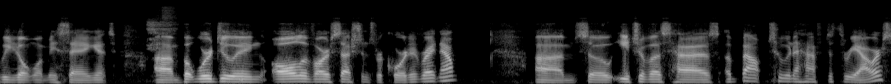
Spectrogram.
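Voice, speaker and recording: A man talks at a moderate pace and medium pitch with ordinary pitch variation. His tone is bright and sharp, and the sound is dry and close with no echo. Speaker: certification trainer. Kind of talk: live webinar chat. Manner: hesitant, many fillers.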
